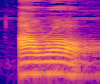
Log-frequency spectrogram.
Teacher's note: maka hamzah yang pertama muraqqaqah dan ra mufakhamah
